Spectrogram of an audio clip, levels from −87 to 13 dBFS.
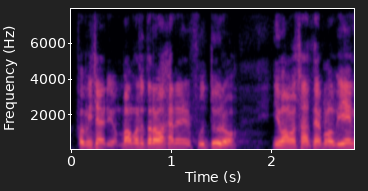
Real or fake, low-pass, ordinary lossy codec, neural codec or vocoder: fake; none; none; codec, 16 kHz, 4 kbps, FunCodec, trained on Chinese and English, 50 frames a second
